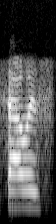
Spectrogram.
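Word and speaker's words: Ohsawa: She has studied with the top microbiology teachers and graduated from Lima, I might mess up this one, Ozawa Academy in Japan. Is that correct? How you pronounce it? – Ozawa. The Ozawa started the whole movement, necrotic movement, which eventually came over here.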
